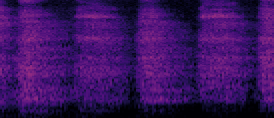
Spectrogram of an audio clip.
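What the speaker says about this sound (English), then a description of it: "we start to have this cyclic, connected breath experience that's like rebirthing breath work" Cyclic connected breathing in a rebirthing breathwork session: a continuous run of strong, rushing inhales and exhales with no pause between them, close and fairly loud, repeating about every second and a half without talk.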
